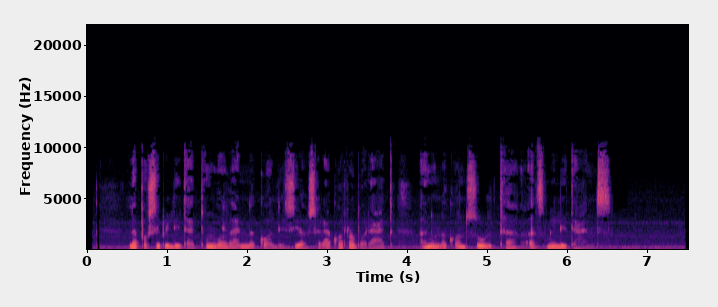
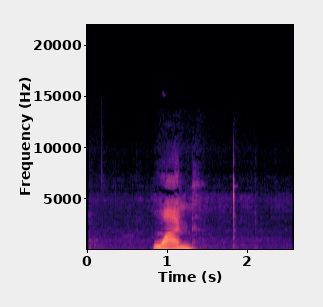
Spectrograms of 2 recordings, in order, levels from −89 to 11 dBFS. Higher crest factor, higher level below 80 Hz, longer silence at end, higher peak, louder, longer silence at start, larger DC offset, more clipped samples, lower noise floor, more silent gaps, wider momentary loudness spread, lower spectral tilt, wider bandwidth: about the same, 20 dB vs 20 dB; about the same, -70 dBFS vs -68 dBFS; second, 0.1 s vs 1.2 s; second, -12 dBFS vs -2 dBFS; second, -31 LUFS vs -17 LUFS; second, 0.15 s vs 0.85 s; neither; neither; second, -53 dBFS vs -58 dBFS; neither; second, 12 LU vs 21 LU; about the same, -4.5 dB/octave vs -5.5 dB/octave; about the same, 10.5 kHz vs 9.6 kHz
